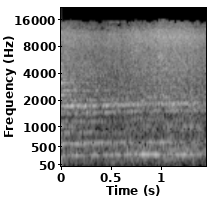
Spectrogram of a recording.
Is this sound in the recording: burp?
no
